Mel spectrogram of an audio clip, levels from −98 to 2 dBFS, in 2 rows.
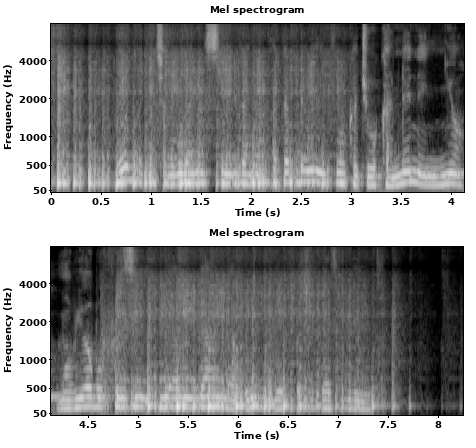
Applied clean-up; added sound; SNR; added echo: neural mask model RNNoise.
